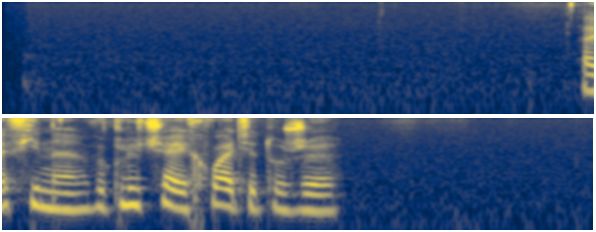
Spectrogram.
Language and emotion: Russian, angry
